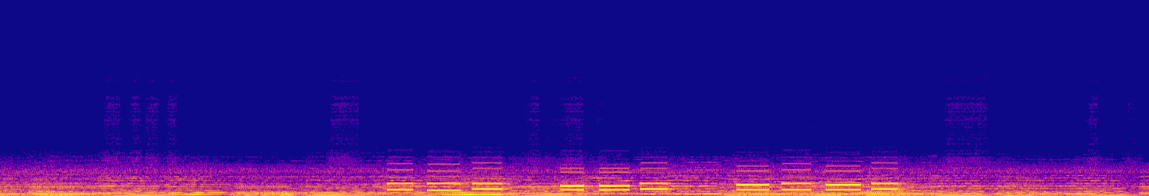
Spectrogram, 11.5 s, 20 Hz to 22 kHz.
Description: DTMF, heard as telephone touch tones, dialled by hand, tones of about 290 ms, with hum and room echo. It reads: 639 449 5659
